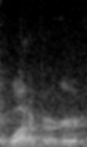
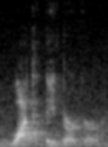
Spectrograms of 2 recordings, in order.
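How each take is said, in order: First: The first part is said with a Pennsylvania accent. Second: The first part is said with a standard accent. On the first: The speaker calls it wrong. "being as how I'm from Pennsylvania, I just say Whataburger" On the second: The speaker calls it right. "But it's a Whataburger"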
